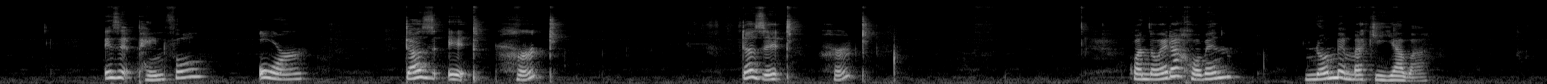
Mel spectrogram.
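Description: A young woman speaks close to the microphone in short, calm phrases with pauses.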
